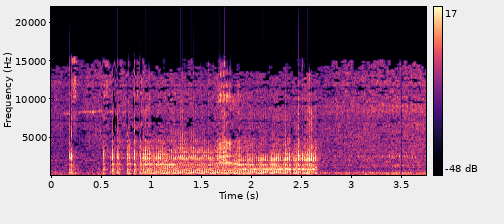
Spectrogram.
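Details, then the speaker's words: Electric massager after rattling-noise repair: steady, even low motor hum with no loose rattle, quieter than the other unit; running smoothly. "Mas tahimik to kaysa doun sa isa."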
